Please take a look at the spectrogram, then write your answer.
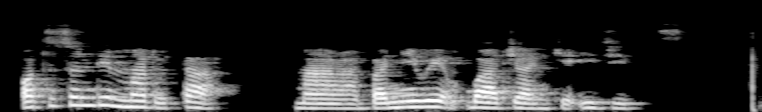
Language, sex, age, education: Igbo, female, 15-29, tertiary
